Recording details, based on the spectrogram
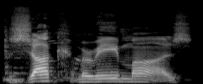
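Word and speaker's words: Jacques Marie Mage: and i've chosen the jacket i'm going to pronounce it all wrong again emma will you help me jacques marie maj and so that's would be this pair of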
